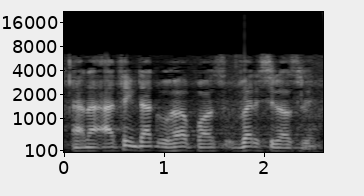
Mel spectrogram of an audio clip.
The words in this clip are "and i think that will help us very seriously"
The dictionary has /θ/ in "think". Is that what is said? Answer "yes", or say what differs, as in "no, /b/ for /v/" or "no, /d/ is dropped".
no, /t/ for /θ/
